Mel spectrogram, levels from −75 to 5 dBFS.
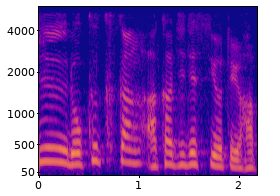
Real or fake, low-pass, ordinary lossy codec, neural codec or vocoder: real; 5.4 kHz; Opus, 32 kbps; none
